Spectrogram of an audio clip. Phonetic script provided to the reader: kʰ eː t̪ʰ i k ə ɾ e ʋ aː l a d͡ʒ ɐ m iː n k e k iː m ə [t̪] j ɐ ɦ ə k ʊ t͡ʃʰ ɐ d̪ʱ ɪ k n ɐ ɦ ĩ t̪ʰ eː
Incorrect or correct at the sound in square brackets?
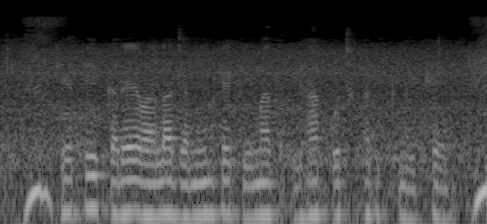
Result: correct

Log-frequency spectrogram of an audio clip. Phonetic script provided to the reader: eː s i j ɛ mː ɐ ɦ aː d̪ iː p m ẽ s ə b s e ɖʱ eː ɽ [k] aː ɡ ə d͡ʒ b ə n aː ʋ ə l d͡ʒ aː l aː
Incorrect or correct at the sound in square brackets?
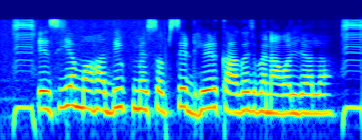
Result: correct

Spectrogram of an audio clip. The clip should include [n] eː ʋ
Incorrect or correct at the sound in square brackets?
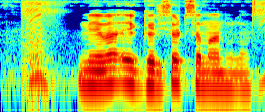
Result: incorrect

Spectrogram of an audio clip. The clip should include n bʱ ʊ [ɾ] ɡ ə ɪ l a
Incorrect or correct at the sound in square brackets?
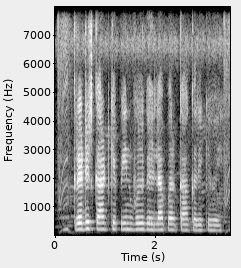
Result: incorrect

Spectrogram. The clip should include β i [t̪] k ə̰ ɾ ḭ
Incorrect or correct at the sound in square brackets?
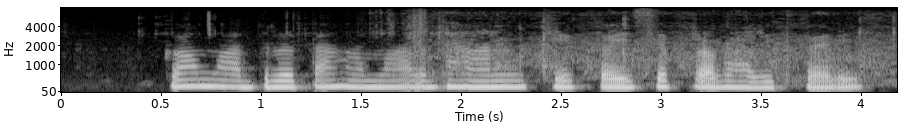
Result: correct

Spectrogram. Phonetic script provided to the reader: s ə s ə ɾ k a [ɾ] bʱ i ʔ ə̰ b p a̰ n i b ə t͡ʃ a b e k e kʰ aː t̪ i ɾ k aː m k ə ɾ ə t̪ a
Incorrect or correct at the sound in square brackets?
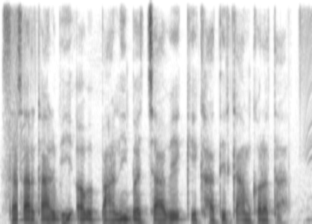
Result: correct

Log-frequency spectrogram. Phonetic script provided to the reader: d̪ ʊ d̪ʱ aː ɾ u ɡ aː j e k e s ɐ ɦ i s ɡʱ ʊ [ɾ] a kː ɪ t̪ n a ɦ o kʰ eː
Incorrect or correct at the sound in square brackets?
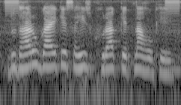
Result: correct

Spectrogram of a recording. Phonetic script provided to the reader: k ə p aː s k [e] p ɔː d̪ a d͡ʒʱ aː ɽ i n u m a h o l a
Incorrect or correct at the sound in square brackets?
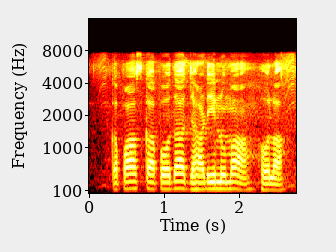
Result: incorrect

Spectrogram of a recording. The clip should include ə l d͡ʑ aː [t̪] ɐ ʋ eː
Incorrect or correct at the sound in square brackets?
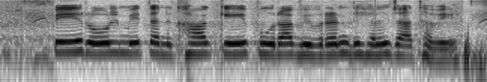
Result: incorrect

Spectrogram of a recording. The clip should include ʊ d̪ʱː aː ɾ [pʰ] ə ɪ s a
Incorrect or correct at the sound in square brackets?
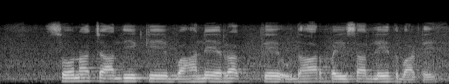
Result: incorrect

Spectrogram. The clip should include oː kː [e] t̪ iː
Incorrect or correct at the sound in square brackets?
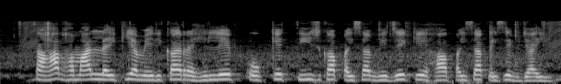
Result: correct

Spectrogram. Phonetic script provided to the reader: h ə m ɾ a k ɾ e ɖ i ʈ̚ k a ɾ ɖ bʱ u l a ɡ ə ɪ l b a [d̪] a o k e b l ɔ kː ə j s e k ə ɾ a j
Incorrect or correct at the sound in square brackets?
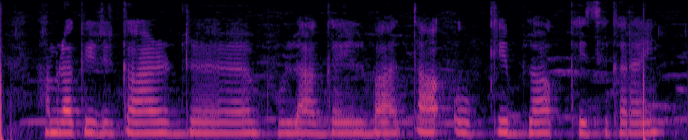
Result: incorrect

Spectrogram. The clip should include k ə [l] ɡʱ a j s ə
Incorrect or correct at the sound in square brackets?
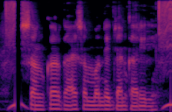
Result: incorrect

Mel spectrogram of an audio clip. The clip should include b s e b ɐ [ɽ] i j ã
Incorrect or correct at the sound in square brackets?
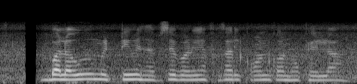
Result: correct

